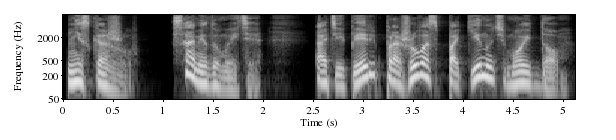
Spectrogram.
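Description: A man voicing a calm, wise older woman who speaks in a measured, reproachful way in an audiobook. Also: mid-range voice, husky, no room sound, clean studio sound, heavily acted. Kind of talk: audiobook character voice.

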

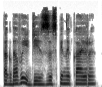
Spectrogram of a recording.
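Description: A woman reading the part of a stern but caring female academy dean in an audiobook, firm and brisk, then gently coaxing. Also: deep voice, fairly even intonation, no room sound, clean studio sound, close to an everyday voice.

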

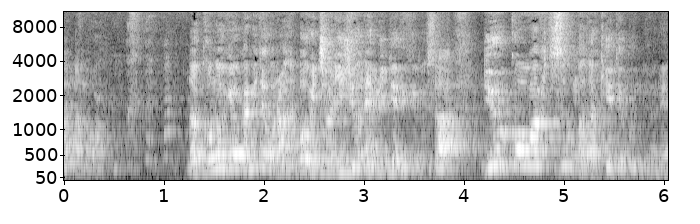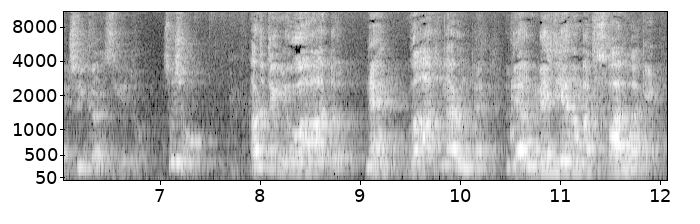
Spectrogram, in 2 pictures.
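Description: A man's voice: on the high side, darkish tone. A middle-aged male pastor preaching a sermon in a chatty, conversational way, often putting questions to his congregation. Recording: echoey hall, mic far off.

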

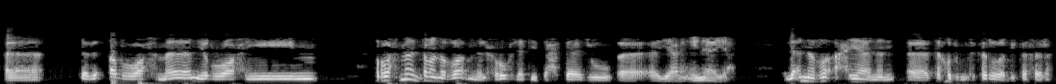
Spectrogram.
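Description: A man teaching Quran recitation, slowly drawing out each word he demonstrates. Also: medium pitch, lively intonation. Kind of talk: recitation lesson. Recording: tinny phone-line sound.

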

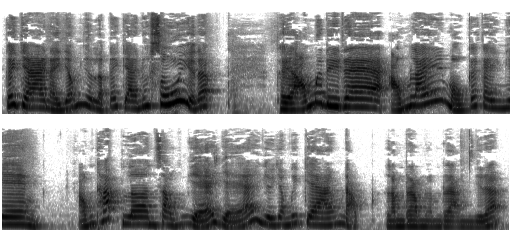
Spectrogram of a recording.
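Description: A woman with a Southern Vietnamese accent tells a ghost story casually and chattily, talking straight to her listeners. Her voice is fairly high, expressive, brisk and fairly bright.

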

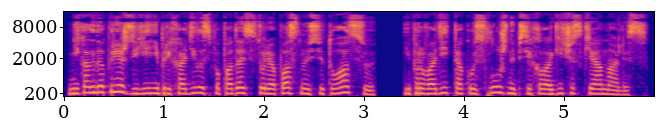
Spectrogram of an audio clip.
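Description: A woman reads a novel aloud as an audiobook. Her delivery is steady and expressive throughout, with the even pacing of scripted narration. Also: mid-range voice, fast talker.

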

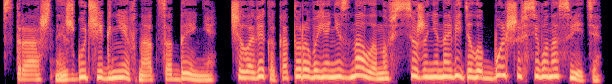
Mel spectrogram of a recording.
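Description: A woman's voice: on the high side, animated, a little fast, a little mellow, no room sound, studio quality. Woman narrating an audiobook. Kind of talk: first-person audiobook narration.

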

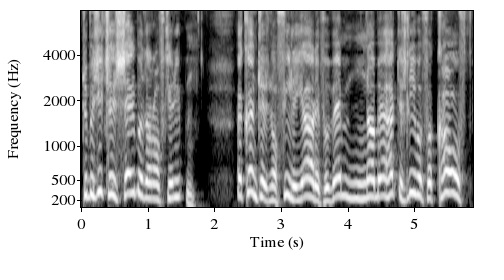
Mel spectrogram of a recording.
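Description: Man doing a high raspy old camel dealer, haughty, scornful, curt, radio story. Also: brisk, mellow. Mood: boastful. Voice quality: jagged, raspy voice.

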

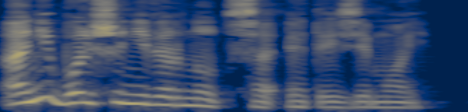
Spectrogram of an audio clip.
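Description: A woman narrates a story in an expressive audiobook reading. Her pitch moves in a lively, varied way as she tells it. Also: brisk.

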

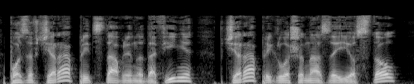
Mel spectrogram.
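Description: A man's voice: low-pitched, big pitch swings, moderate pace, dry recording, clean studio sound. A man reading an audiobook, voicing a sensible, lightly mocking female companion. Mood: coaxing. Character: grown woman, the countess's teasing, sensible companion.

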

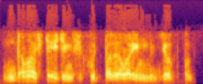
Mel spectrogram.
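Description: A man's voice: medium pitch, sing-song, normal speed, husky, no room sound. A man making a crude prank phone call, pushy and rambling, swearing often as he keeps asking to meet. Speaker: prank caller. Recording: tinny phone line.

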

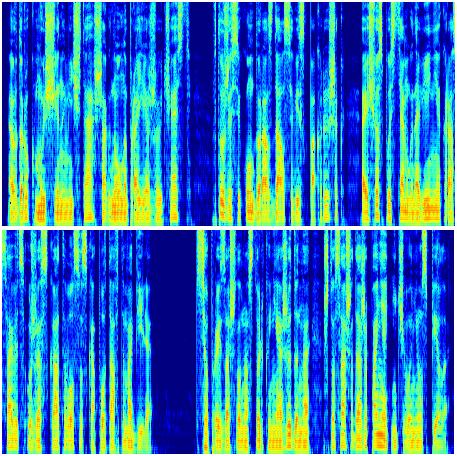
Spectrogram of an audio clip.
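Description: A male narrator reads an audiobook in a very low voice. His delivery is measured, with a dry ironic edge. The recording is close and dry with no room sound. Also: dry recording. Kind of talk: scripted narration.

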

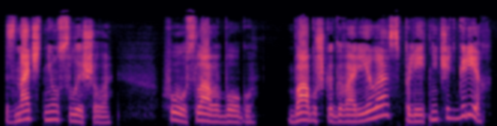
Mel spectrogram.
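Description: A woman narrating a story with lively, animated intonation that rises and falls widely. Her voice is close and dry, with no room echo, at a middle pitch. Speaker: audiobook narrator. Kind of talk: expressive audiobook narration.

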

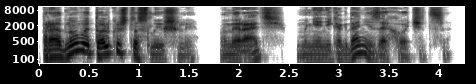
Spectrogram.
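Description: A man's voice: extremely low pitch, huge pitch swings, brisk, husky, no room sound, pitched below the performer's own voice, full character voice. A man reading aloud voicing a languid, mocking nobleman marshal with a dry drawl. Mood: lazy, mocking.

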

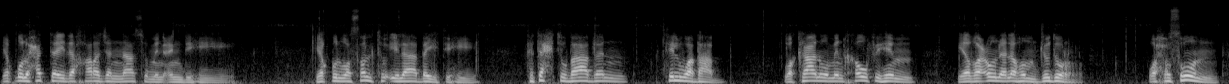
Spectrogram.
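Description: A man's voice: lively intonation, normal speed, pauses often, a little mellow, dry recording, highs cut off. A man preaching and retelling an old story with dramatic rises in his voice. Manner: dramatic storyteller, rising pitch at tense moments. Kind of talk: religious storytelling sermon.

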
